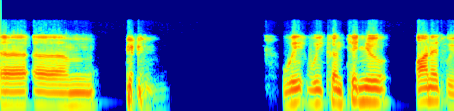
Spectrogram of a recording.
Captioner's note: clears throat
